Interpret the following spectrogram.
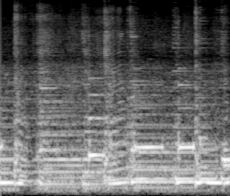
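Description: Instrumental bars of a song: an acoustic guitar strummed over held keyboard chords, the chords changing every half second or so.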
